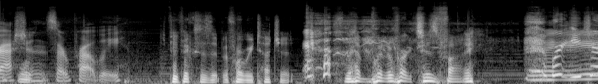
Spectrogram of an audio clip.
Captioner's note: laughter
